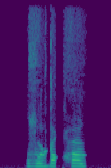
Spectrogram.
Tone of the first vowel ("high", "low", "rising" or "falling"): high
